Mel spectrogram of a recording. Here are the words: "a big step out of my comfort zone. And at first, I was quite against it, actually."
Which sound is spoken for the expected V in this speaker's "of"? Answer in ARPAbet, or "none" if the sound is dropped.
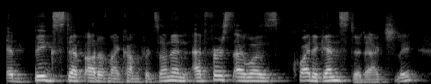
V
